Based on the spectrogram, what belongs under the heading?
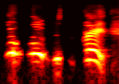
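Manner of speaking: high, fast cheering; giddy cheer. Retold or imitated. Mom imitating her own giddy cheering at the table, high and fast. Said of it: "I'm like".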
